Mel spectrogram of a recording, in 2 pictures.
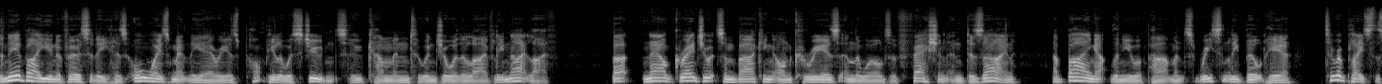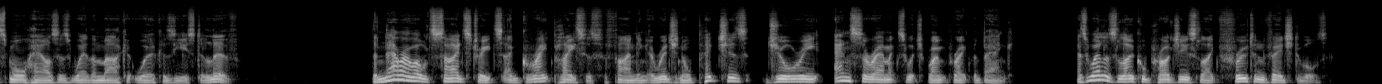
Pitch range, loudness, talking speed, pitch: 95-130 Hz, -22 LUFS, 180 wpm, 110 Hz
